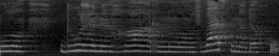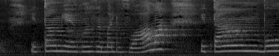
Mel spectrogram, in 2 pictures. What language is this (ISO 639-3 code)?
ukr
